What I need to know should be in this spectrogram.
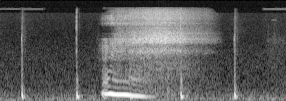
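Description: A woman speaks softly and hesitantly.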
